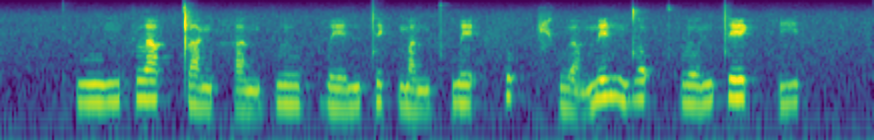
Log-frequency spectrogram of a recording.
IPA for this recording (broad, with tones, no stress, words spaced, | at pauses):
kʰwuː˦˥ŋkla˥˩p̚ta˧ŋ ha˧nkluː˦˥p̚weː˦˥n te˥˩k̚ma˧nkʰwe˥˩ʔ fo˥˩k̚t͡ɕʰu˨˩a̯me˥˩n dɔ˥˩ʔkʰlo˦˥nteː˥˩k̚ hi˦˥t̚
